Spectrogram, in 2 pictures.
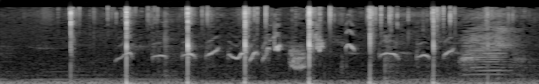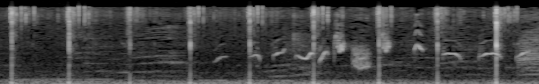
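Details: Local white-rumped shama singing: short hooked, whistled notes, rising then falling, given in quick pairs and runs, with a harsh rasping burst midway and sharp clicking snaps throughout.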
